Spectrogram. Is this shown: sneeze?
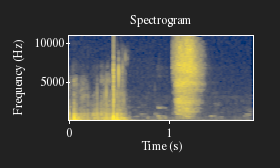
yes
